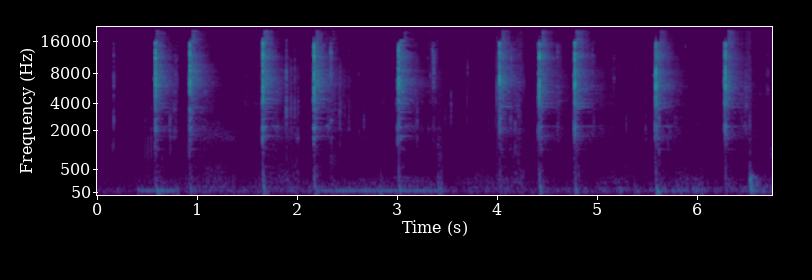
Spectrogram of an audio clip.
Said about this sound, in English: I got my tip cutter and the magnets. I'm gonna be using 5 magnets today. And I'm gonna be cutting down the nails.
